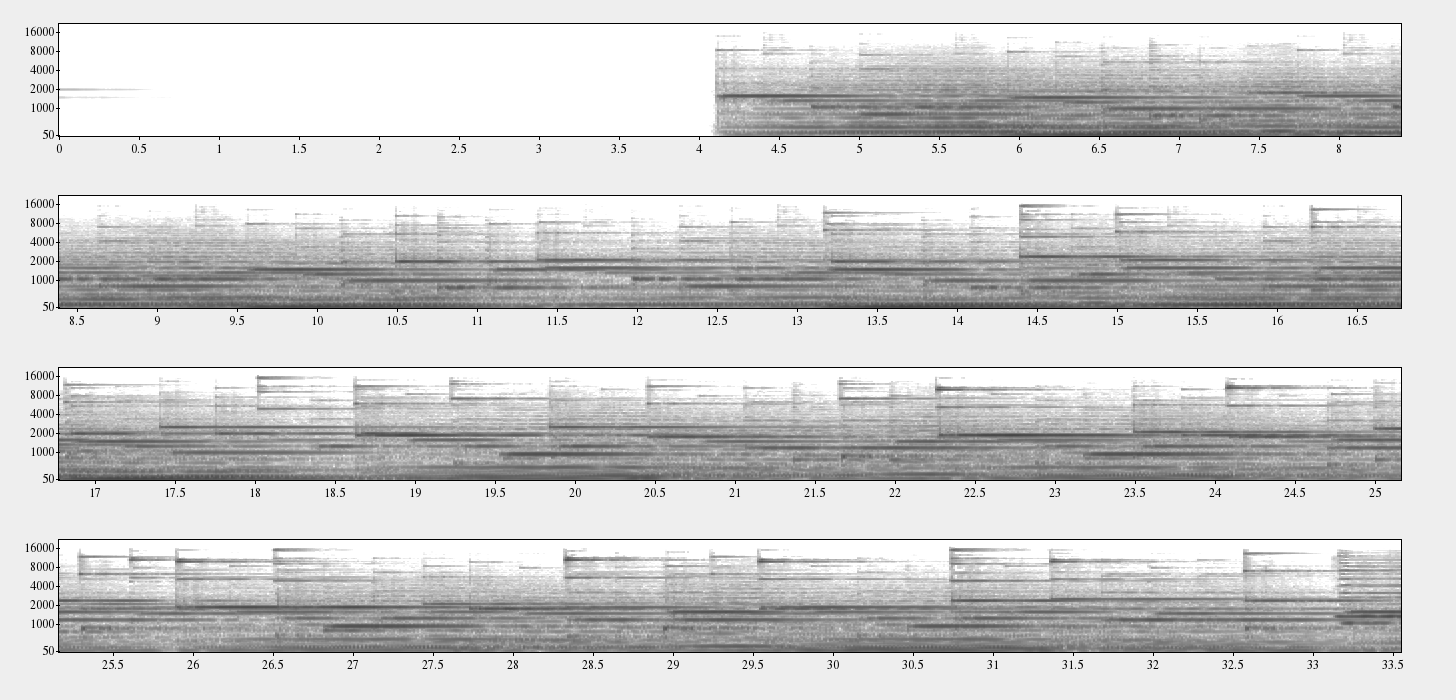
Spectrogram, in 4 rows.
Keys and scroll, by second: 15.8 ctrl+z.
